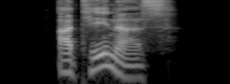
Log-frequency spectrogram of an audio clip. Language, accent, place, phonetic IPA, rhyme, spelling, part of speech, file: German, Germany, Berlin, [aˈteːnɐs], -eːnɐs, Atheners, noun, De-Atheners.ogg
- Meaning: genitive of Athener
